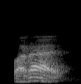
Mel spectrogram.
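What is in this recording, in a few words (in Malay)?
"farad", Malay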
